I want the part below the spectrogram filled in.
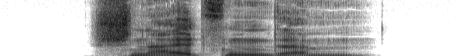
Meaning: strong dative masculine/neuter singular of schnalzend
- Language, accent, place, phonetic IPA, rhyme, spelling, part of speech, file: German, Germany, Berlin, [ˈʃnalt͡sn̩dəm], -alt͡sn̩dəm, schnalzendem, adjective, De-schnalzendem.ogg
